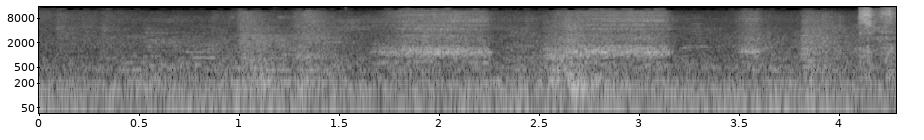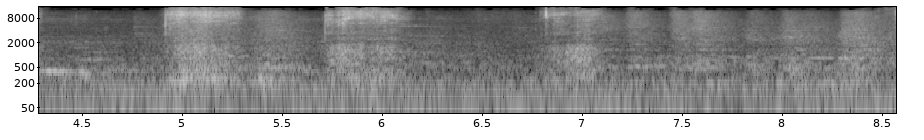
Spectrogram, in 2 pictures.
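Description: Udon noodles being slurped: several short, hissing drags of air, the loudest in quick succession about five to seven seconds in.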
